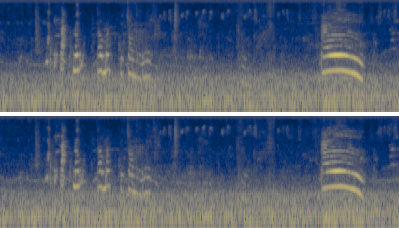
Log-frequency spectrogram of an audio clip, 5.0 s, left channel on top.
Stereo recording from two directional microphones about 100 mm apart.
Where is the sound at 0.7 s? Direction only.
35° left (ahead or behind).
